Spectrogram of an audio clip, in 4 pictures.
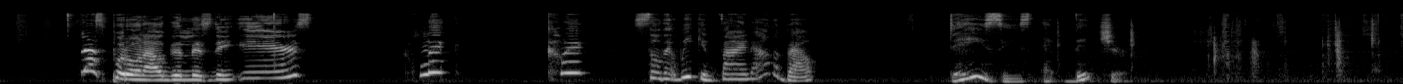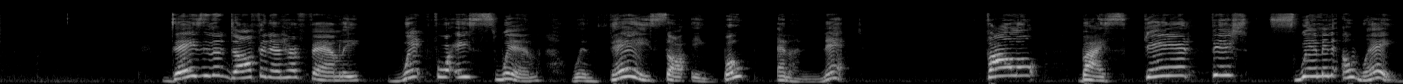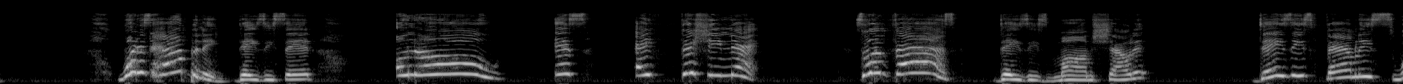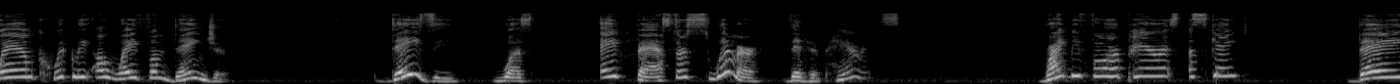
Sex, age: female, 40-59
